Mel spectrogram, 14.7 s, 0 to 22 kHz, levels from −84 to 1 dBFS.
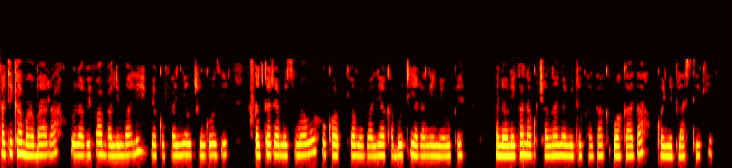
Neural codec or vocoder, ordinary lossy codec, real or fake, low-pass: none; MP3, 24 kbps; real; 7.2 kHz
